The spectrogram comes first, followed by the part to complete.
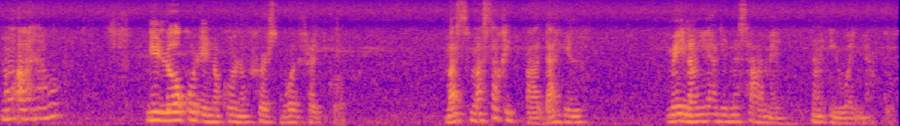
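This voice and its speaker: A woman's voice: low-pitched, normal speed, long pauses, lightly acted. A woman with a Filipino accent acting an assertive, motherly mentor in a radio drama, emphatic and admonishing. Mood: reflective, firm. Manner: emphatic, admonishing, mixes English into Tagalog. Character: assertive, motherly older female mentor, successful professional. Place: radio drama recording session. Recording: distant, noisy, dull camera audio.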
